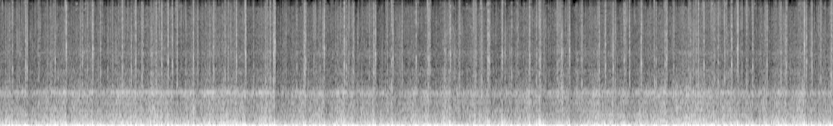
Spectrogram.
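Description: Tyres rumble and crunch over a rough dirt road.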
